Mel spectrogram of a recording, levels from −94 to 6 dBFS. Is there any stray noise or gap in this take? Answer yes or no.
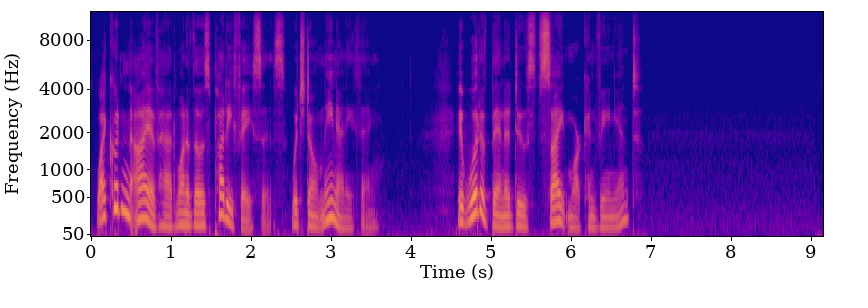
no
